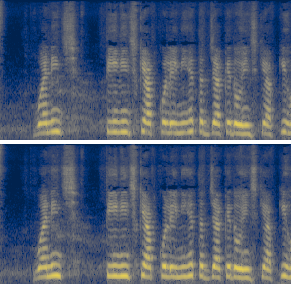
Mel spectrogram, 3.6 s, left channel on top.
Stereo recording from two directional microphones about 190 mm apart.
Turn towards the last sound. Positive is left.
turn(degrees=-40)  # may be behind; listen again after turning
